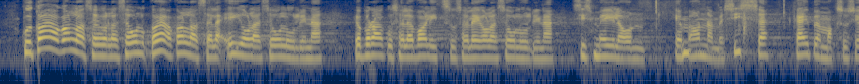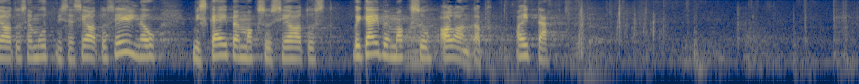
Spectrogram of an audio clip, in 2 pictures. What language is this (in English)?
Estonian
